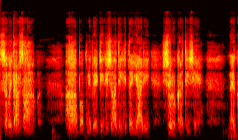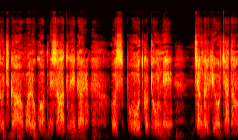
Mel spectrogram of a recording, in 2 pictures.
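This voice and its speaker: Delivered at a moderate pace, the voice is a cartoonish character voice. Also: man, extremely high pitch for a man. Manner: assured, authoritative.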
